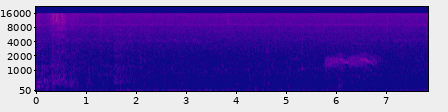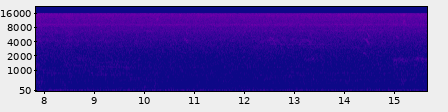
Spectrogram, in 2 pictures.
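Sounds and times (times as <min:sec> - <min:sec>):
steady hiss of noise: 0:00.0 - 0:15.6
crow cawing: 0:05.8 - 0:06.9, 0:15.0 - 0:15.6.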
